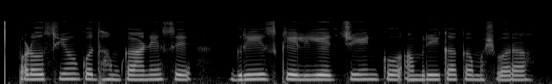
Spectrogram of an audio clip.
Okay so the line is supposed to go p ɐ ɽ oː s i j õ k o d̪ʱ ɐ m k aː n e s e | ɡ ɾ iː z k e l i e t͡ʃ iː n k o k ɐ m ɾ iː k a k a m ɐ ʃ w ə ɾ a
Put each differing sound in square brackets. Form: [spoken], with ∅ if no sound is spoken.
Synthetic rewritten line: p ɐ ɽ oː s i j õ k o d̪ʱ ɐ m k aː n e s e | ɡ ɾ iː z k e l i e t͡ʃ iː n k o [ʔ] ɐ m ɾ iː k a k a m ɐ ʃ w ə ɾ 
